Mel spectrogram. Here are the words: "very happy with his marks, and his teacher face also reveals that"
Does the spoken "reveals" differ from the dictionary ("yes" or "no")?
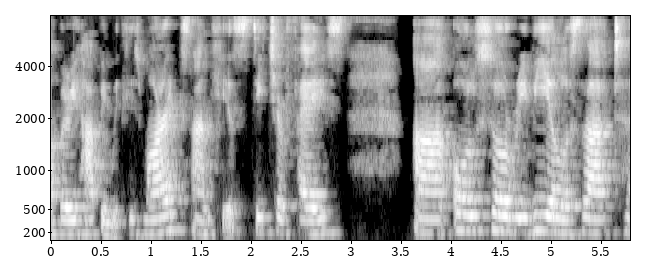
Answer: no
